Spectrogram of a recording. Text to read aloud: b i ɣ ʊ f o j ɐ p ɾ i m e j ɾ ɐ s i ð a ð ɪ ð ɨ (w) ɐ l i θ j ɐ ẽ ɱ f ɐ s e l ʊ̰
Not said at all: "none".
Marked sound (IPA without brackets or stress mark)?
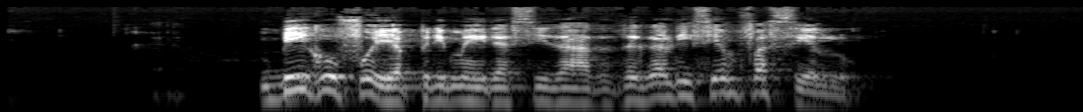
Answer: ɣ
